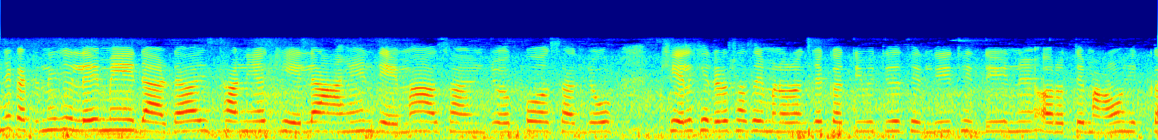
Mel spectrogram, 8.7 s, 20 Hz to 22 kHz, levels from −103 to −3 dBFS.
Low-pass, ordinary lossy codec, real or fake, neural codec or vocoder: 7.2 kHz; none; real; none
